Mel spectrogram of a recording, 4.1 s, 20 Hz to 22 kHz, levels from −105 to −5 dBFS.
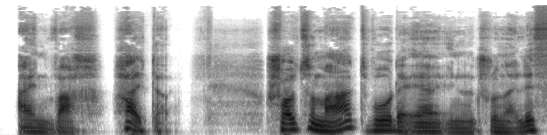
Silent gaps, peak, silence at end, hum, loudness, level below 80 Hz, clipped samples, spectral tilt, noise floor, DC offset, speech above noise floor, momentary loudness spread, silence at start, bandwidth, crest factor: none; -2 dBFS; 0 s; none; -19 LUFS; -38 dBFS; under 0.1%; -5.5 dB/octave; -49 dBFS; under 0.1%; 31 dB; 10 LU; 0.15 s; 19 kHz; 18 dB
